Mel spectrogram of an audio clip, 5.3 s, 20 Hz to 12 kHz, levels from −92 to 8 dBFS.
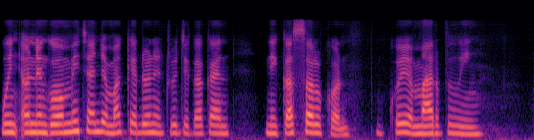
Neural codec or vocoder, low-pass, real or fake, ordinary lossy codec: codec, 16 kHz, about 1 kbps, DyCAST, with the encoder's durations; 7.2 kHz; fake; none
